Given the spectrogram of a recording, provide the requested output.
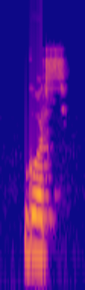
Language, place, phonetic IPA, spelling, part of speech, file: Russian, Saint Petersburg, [ɡors⁽ʲ⁾tʲ], горсть, noun, LL-Q7737 (rus)-горсть.wav
- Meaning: 1. hollow of the hand, cupped hand 2. handful, fistful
